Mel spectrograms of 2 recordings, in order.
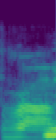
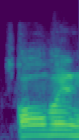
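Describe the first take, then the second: First: The name begins with an R sound. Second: The name begins with an H sound.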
